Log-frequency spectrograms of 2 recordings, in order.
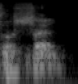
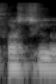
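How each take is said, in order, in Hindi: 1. पहला अक्षर छोटा, फिर दूसरा लंबा। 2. पहला अक्षर लंबा, फिर दूसरा छोटा। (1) "एक दो के वजन पे ले लेता हूँ" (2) "दो एक के वजन पे लीजिए"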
